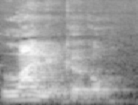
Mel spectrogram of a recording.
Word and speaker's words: Leinenkugel: Leinenkugel.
